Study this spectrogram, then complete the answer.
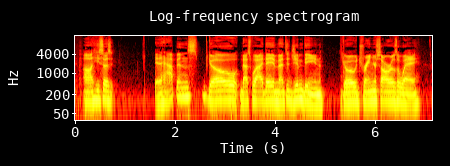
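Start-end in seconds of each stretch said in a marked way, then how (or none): none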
